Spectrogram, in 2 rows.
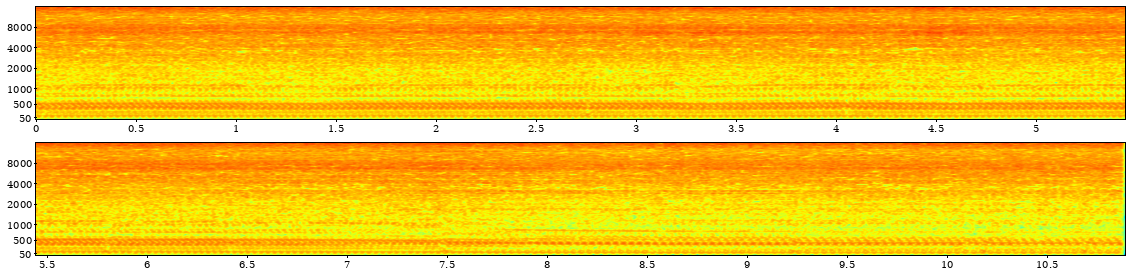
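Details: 1980 Yamaha XJ650 with pod air filters, after carburetor work. Idle hangs high with wandering pitch, drops abruptly partway through and keeps hunting. Revving issue with a suspected air/mixture cause, not confirmed; owner trying 115 main jets and taped-over pods.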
